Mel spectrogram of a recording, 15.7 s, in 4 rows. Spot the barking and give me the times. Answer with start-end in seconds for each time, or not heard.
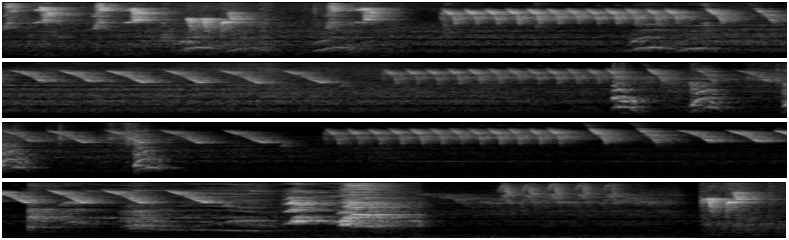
0.8-3.6, 7.0-8.7, 11.9-13.9.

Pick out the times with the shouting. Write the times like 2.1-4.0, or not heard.
not heard.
